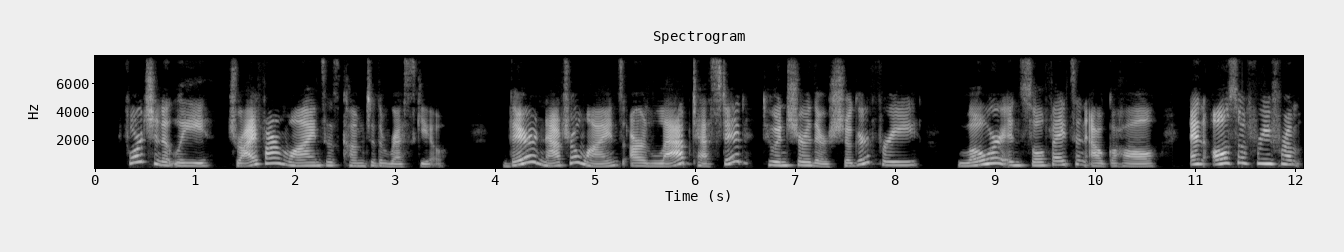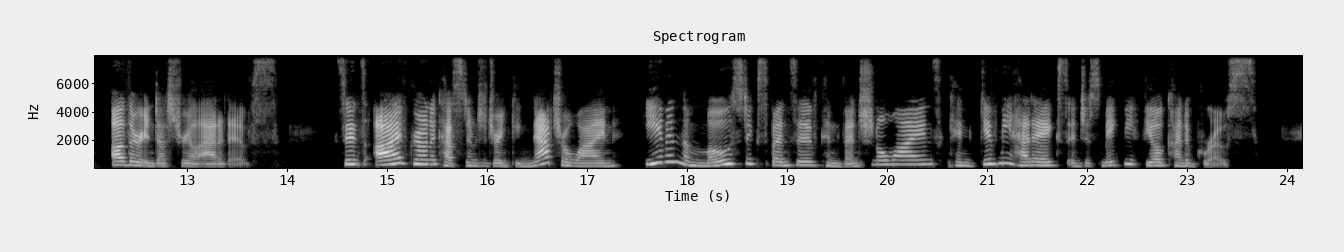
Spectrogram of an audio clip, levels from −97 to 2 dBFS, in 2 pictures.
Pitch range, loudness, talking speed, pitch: 195-315 Hz, -26 LUFS, 145 wpm, 230 Hz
